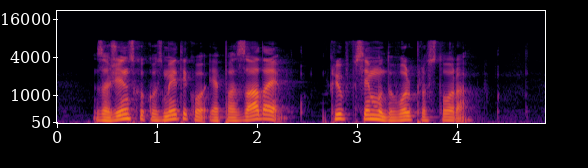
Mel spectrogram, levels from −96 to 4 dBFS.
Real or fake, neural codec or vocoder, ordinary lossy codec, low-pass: real; none; MP3, 64 kbps; 7.2 kHz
